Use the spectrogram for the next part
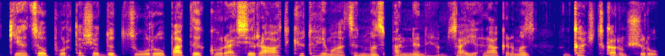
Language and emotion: Kashmiri, fearful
